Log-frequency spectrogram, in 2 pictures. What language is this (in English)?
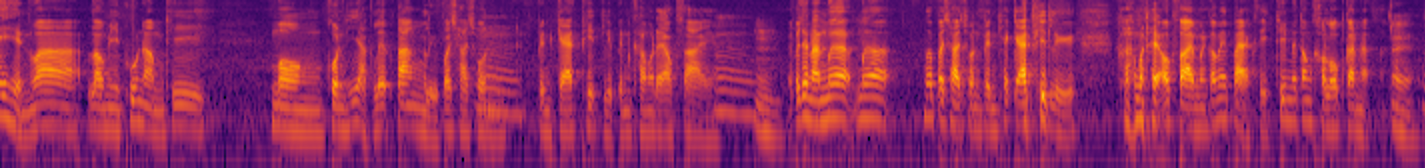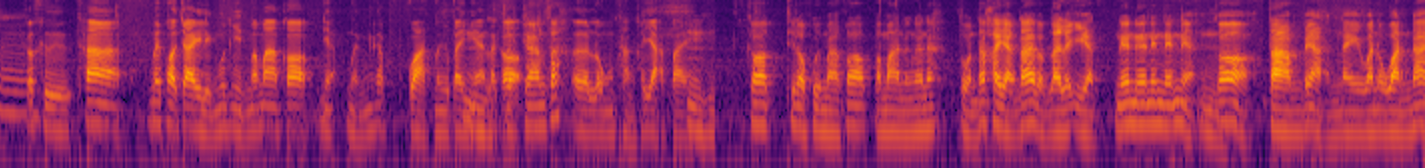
Thai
